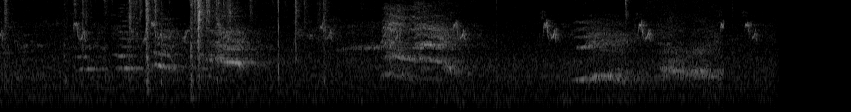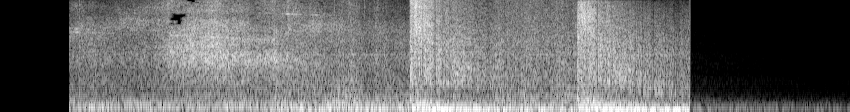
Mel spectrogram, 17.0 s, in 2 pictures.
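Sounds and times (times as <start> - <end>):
faint birds chirping: 0.0 - 7.8.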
